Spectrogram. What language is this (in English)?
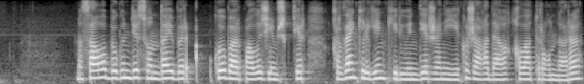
Kazakh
